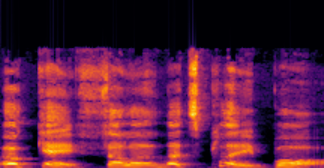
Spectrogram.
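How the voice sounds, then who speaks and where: A put-on character voice, gruff yet high in pitch, comes across on a very clean recording with a silent background. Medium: read story.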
